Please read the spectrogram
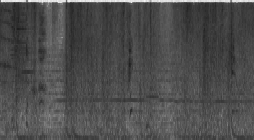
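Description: Animated battle sound design: background music under several heavy booms and crashes of magic-blast impacts.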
